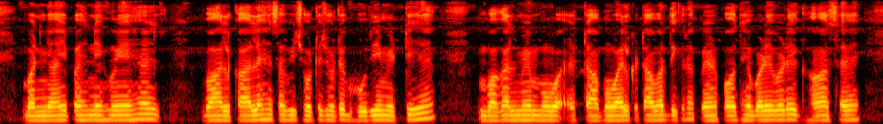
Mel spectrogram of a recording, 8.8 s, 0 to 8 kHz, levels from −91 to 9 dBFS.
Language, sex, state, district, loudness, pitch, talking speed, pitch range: Hindi, male, Uttar Pradesh, Ghazipur, -25 LUFS, 110 Hz, 190 wpm, 110-115 Hz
